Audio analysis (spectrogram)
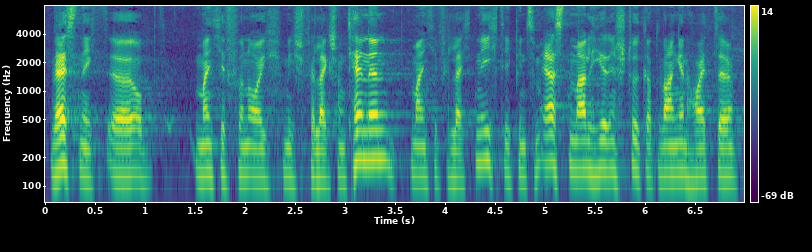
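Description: A man's voice: mid-range voice, moderate pace, darkish tone. A man in his fifties from Sweden with an Austrian-Swedish accent, a pastor giving a friendly church lecture that speaks directly to the listeners, with occasional hesitations. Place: church hall. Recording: reverberant hall.

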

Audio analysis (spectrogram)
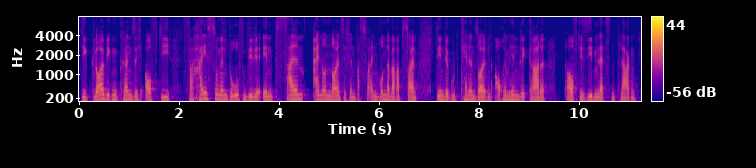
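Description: A man's voice: mid-range voice, fairly quick, a little mellow. A man preaching a sermon in an earnest, exhortative way, reading scripture aloud and stressing key phrases.

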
